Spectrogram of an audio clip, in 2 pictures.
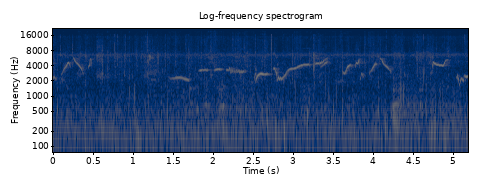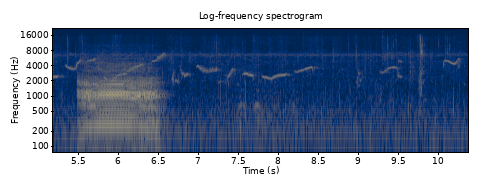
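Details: Afternoon herding of tame cows, with a fat cow calling the female; a single short, loud moo of about one second rises and falls in the middle, surrounded by constant bright chirping of many small birds.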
